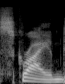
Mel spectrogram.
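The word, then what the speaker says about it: Scribd: recommended scrib scribed yeah I I call it scribed scribed yeah I've heard so so many different pronunciations have a bit of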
